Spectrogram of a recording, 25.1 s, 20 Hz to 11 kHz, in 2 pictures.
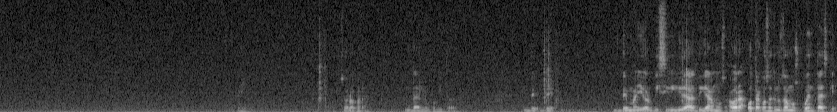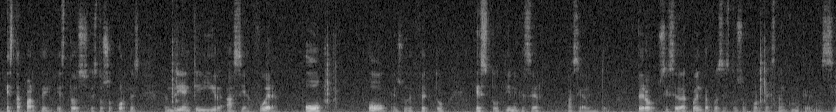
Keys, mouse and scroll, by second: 2.8 click, 3.2 scroll down 1, 3.4 click, 4.2 Tab, 4.6 scroll down 1, 4.8 click, 5.5 scroll down 2, 6.5 scroll down 2, 7.9 alt+Tab, 10.0 alt+Tab, 10.5-11.9 middle drag, 14.9 alt+Tab, 17.2 alt+Tab, 17.4-19.1 alt+middle drag, 21.5 right click, 23.7 alt+Tab.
